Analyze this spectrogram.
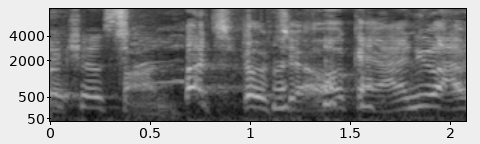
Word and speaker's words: Cio-Cio-San: Cio-Cio-San.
